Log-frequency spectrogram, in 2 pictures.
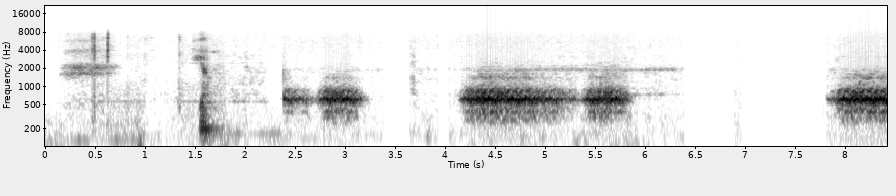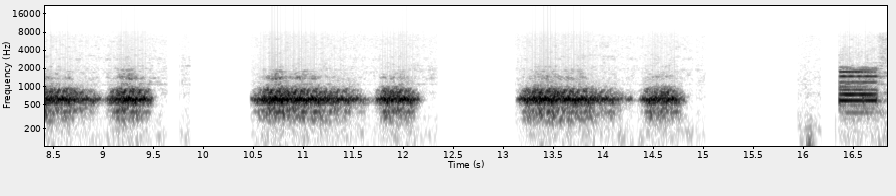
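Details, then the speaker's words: Stethoscope diaphragm over the trachea: a very loud blowing sound of air in the trachea, softening toward a vesicular sound as it moves toward the lungs; normal tracheal and vesicular breath sounds. "ya cuando pones la el estetoscopio la membrana que es más grande sobre la tráquea vas a escuchar como un soplido muy fuerte lo que pasa en el aire de la tráquea"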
